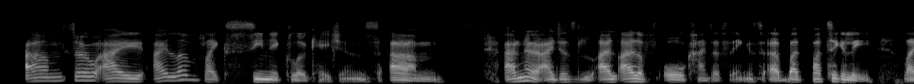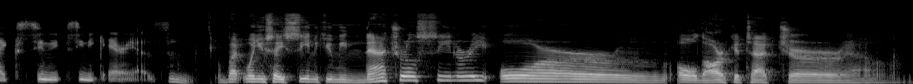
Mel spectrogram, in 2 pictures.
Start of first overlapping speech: none

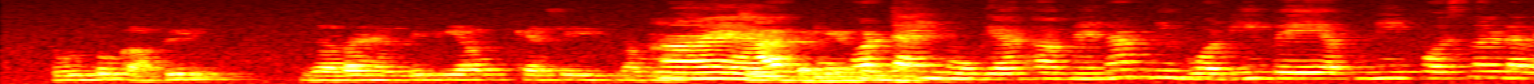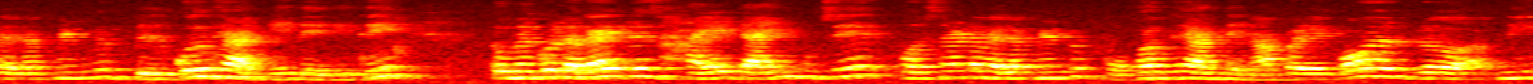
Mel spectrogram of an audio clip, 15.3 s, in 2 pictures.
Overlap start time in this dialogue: 3.2 s

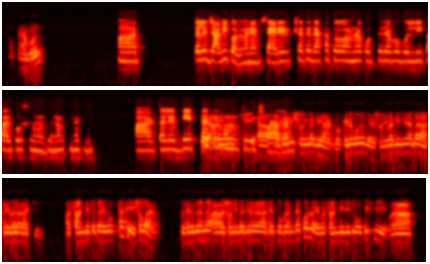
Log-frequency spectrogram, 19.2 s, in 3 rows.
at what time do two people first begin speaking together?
9.4 s

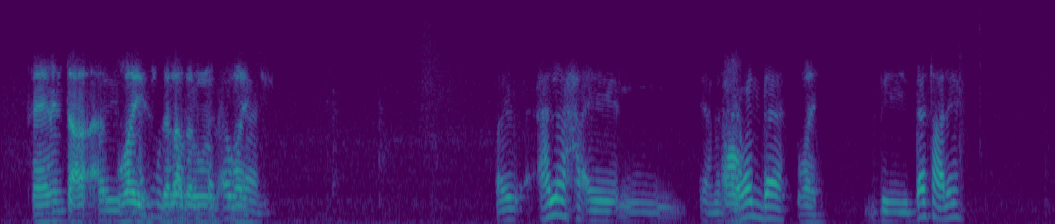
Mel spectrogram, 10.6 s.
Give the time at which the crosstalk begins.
1.0 s

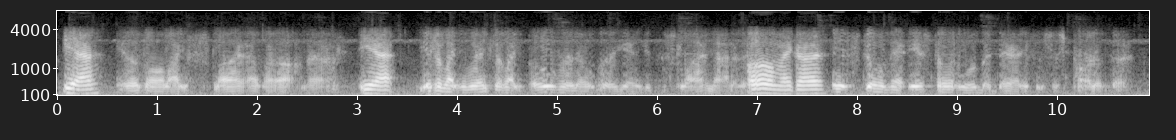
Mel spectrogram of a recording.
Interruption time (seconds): none

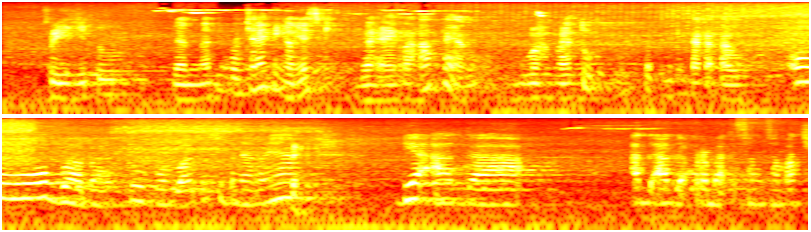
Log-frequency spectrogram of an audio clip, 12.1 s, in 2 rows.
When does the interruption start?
none

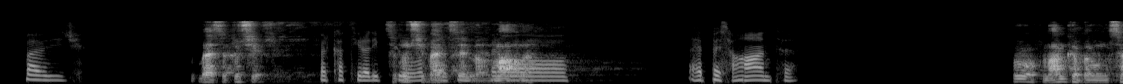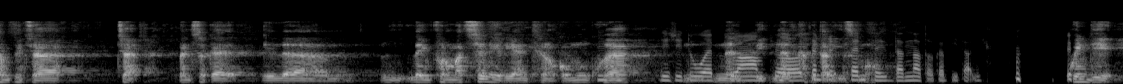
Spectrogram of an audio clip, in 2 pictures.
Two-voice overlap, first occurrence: 3.9 s

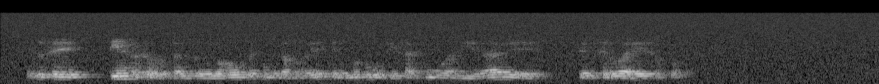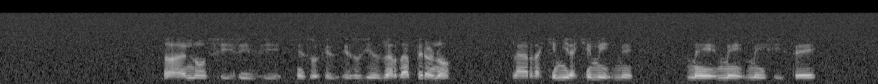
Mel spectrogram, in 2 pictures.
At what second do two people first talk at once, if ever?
none

